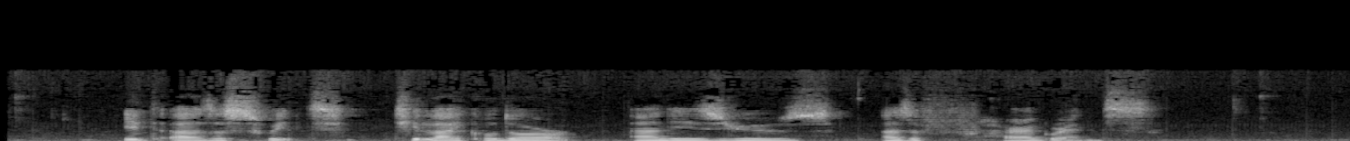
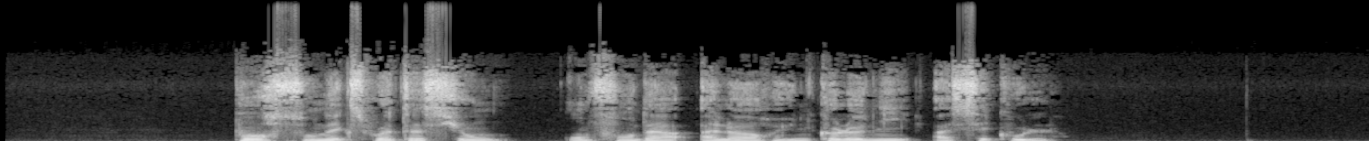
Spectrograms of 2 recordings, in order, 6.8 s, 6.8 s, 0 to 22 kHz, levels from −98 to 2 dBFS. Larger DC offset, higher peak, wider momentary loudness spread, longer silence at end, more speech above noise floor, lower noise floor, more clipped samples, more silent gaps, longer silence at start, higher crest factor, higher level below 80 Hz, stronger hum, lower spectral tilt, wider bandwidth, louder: neither; second, -10 dBFS vs 0 dBFS; second, 10 LU vs 13 LU; second, 1 s vs 1.6 s; second, 33 dB vs 53 dB; second, -59 dBFS vs -65 dBFS; second, under 0.1% vs 0.2%; neither; second, 0.6 s vs 1.15 s; about the same, 18 dB vs 16 dB; second, -54 dBFS vs -46 dBFS; neither; first, -6 dB/octave vs -3.5 dB/octave; second, 11 kHz vs over 20 kHz; second, -27 LUFS vs -11 LUFS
